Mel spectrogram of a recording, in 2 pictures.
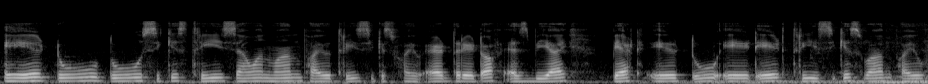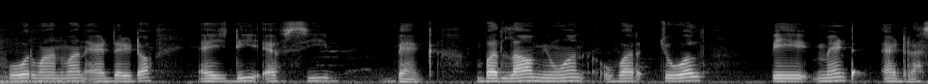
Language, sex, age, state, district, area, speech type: Kashmiri, male, 18-30, Jammu and Kashmir, Pulwama, urban, read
